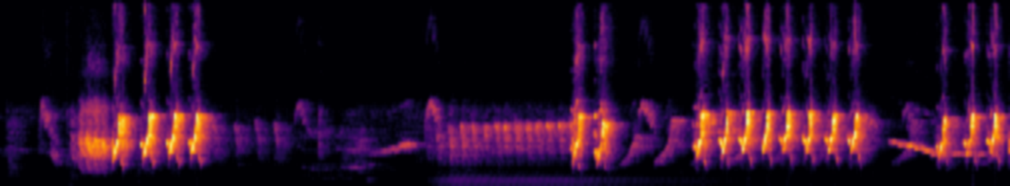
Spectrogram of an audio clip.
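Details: Bar-winged prinia song used as a lure to prompt prinias to sing: bursts of rapid, high, sharp chirps repeated in quick trills, several rapid phrases with short pauses, a low hum in the middle.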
